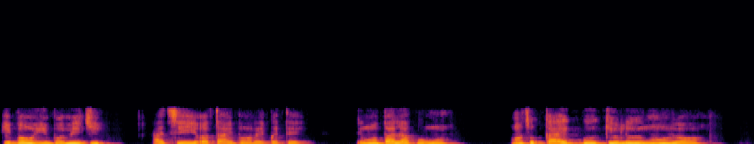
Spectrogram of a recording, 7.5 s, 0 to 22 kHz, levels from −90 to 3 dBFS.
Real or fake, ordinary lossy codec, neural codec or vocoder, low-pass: fake; none; codec, 16 kHz, 4 kbps, FreqCodec, smaller model; 5.4 kHz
